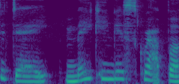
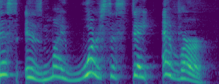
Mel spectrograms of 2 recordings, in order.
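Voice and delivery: very loud, high-pitched angry outburst; 6 semitones higher, 12 dB louder than usual. After finding the pond closed for skating, he loses his temper. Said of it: "Franklin lost his temper".

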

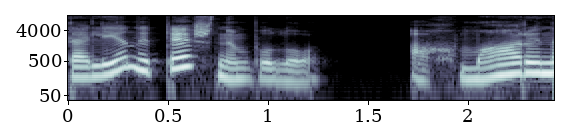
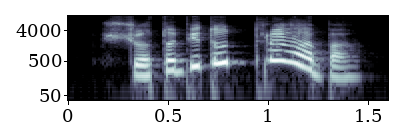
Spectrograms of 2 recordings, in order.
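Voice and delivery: angry, demanding, pitched-up delivery; 7 semitones higher than usual. Mette, to her brother Yozi who climbed down to his sisters: asked angrily. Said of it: "Сердито запитала Метте".

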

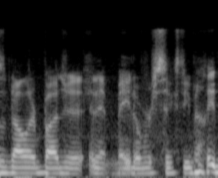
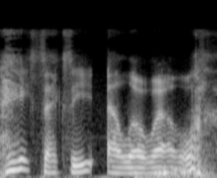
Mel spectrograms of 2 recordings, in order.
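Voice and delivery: robotic text-to-speech voice; 8 dB louder than usual. Retelling what a phone read aloud from a typed message: robot voice. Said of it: "it sounds like a robot".

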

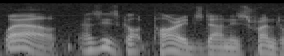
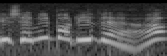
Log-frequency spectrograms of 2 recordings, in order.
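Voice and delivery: put-on high, loud, shrill and girlish shout; 6 dB louder than usual. Reading a story, the narrator voices Rabbit calling at the bears' door: Goldilocks voice. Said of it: "He called in his Goldilocks voice".

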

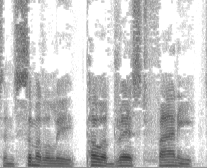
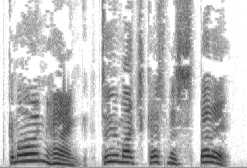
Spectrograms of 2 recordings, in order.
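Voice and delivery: shrill, loud, very high squeaky chiding tone; 12 semitones higher, 6 dB louder than usual. Narrating, a rotund figure chides a man who vomited, in a high, squeaky voice. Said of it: "in a high, squeaky voice".

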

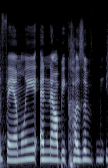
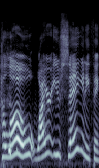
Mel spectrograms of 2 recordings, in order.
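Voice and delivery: play-acted baffled, bewildered, pitched-up; 6 semitones higher, 4 dB louder than usual. Retelling a scene, voicing Mercutio: imitating confused Mercutio. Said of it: "Mercutio is just confused as fuck".

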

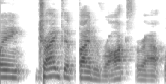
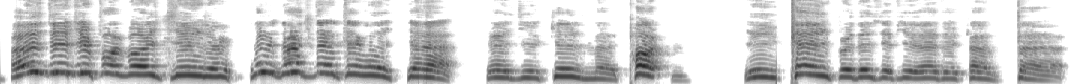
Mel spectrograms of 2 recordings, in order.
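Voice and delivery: very loud, thundering, booming giant voice; 3 semitones higher, 10 dB louder than usual. Telling a story to viewers, the speaker voices the giant's threat in a giant voice. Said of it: "You like the giant voice?".

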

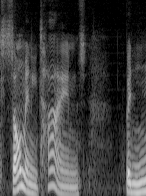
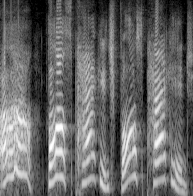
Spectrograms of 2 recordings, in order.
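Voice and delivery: furious, very loud, very high, shrill, drawn-out yelling; 12 dB louder than usual. Retelling a story where a woman stomps on a kid: imitating a furious yell. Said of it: "just yelling".

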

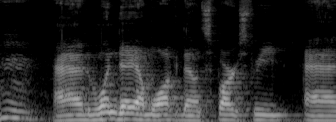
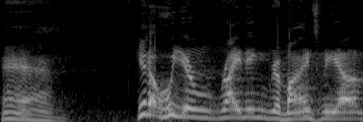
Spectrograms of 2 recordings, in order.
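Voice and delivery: grainy, rough, gravelly voice; 4 semitones higher than usual. Retelling what a man said after reading the speaker's script, imitating his gravelly voice. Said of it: "in that great gravelly voice of his".

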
